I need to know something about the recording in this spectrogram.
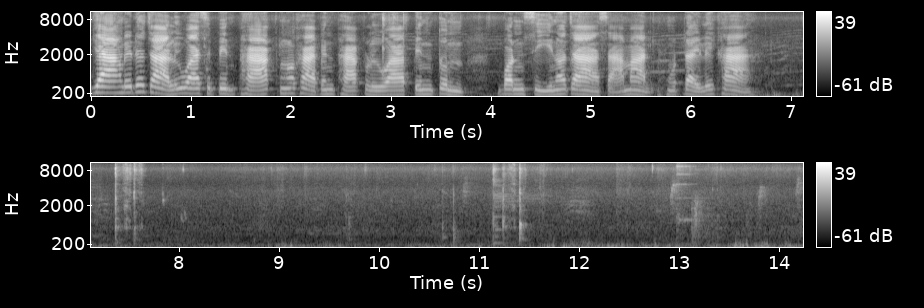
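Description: Liquid pours from a cup into a bottle with a gurgle.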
